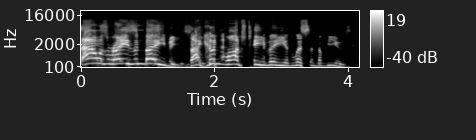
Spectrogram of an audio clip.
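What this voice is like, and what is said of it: Imitated West Virginia accent. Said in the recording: “Is that the West Virginia accent? ... That's the West Virginia accent.”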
